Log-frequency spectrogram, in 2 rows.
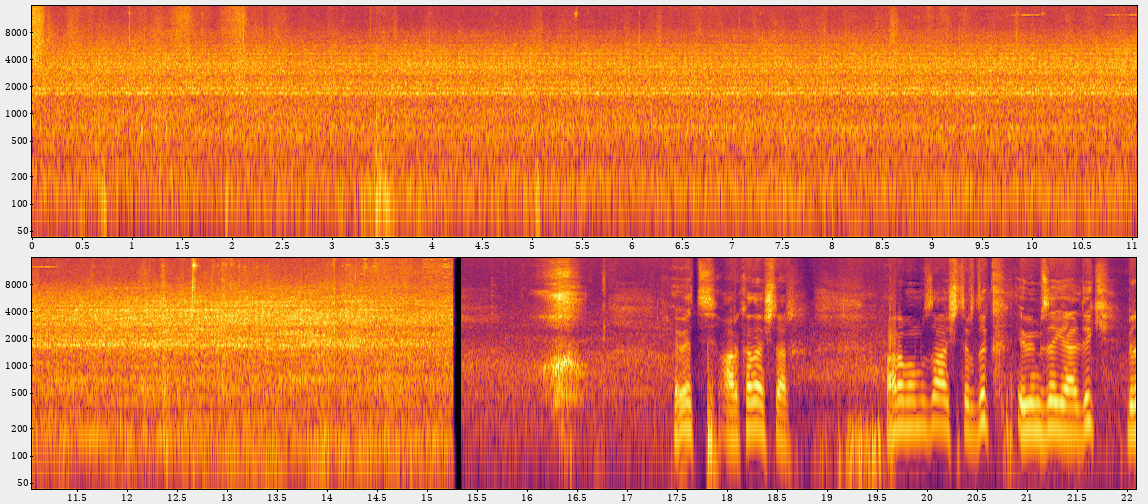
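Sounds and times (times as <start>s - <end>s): vehicle engine running: 0.0s - 15.3s.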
